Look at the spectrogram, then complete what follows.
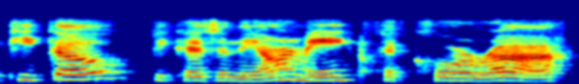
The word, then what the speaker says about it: Pecora: My friends call me Pico because in the Army, Pecora was 3 syllables and it was too difficult.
